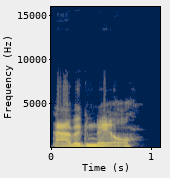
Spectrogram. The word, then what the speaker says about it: Abagnale: It's pronounced Frank Abagnale.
